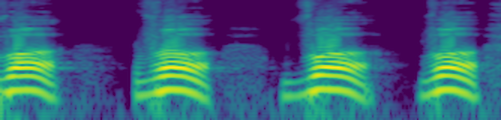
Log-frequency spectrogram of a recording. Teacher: और व जो है हमारा इसका उच्चारण होता है दंत ओष्ठ है ना दांत ये दंत ओष्ठ है दंत ओष्ठय दांत और होठ दोनों से इसका उच्चारण होता है जैसे बोल दो व व व तो जो ऊपर वाले दांत हैं ये होठों से मिल जाते हैं आप बोल के देखो आप बोल के देखो आपको तुरंत पता लगेगा इसमें दंत ओष्ठ हैं यह तो इसके उच्चारण में जो दांत हैं इसके उच्चारण में जो दांत हैं। · जैसे बोल दो व व व व, तो जो ऊपर वाले दांत हैं ये होठों से मिल जाते हैं।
